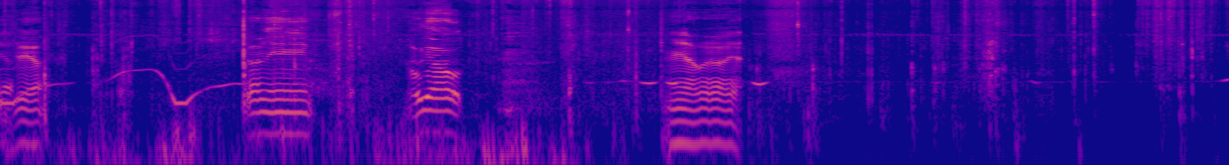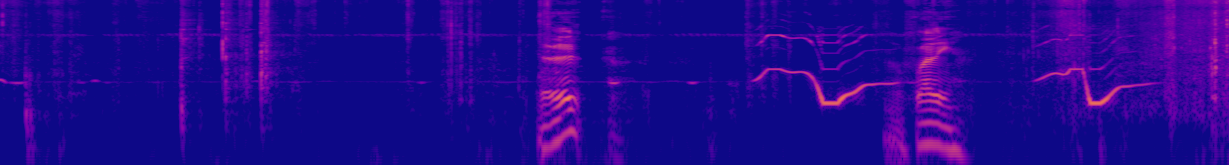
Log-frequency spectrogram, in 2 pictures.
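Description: A metal detector beeps with rising and falling tones.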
